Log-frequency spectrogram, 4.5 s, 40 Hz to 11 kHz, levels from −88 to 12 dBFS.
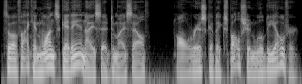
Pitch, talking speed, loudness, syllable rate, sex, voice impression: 95 Hz, 240 wpm, -18 LUFS, 5.4 syllables/s, male, middle-aged, thick, tensed, powerful, hard, fluent, cool, intellectual, sincere, calm, mature, friendly, reassuring, elegant, wild, lively, kind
